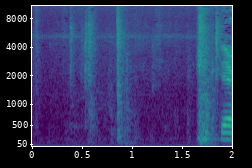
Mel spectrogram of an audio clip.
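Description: A few faint, short clicks and knocks of handling in an otherwise quiet room, then a man starts speaking near the end.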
